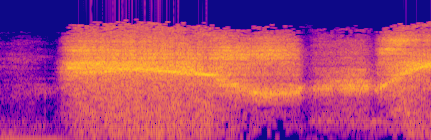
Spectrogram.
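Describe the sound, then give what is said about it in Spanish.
Someone whistles loudly and steadily to mimic the strong, howling wind of a squall, the high tone sliding down, pausing briefly, then rising again, with no talking. “y eran tendas de tierra las que le caían a uno con semejante aquel silbido tan fuerte que hacía el viento.”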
